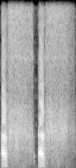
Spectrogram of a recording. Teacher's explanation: fa pada lafal fa ini harus dialirkan nafas kita · Huruf fa itu makhra di bibir tapi tidak rapat bibir kita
